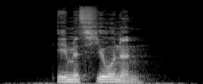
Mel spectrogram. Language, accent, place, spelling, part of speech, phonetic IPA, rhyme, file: German, Germany, Berlin, Emissionen, noun, [emɪˈsi̯oːnən], -oːnən, De-Emissionen.ogg
- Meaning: plural of Emission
